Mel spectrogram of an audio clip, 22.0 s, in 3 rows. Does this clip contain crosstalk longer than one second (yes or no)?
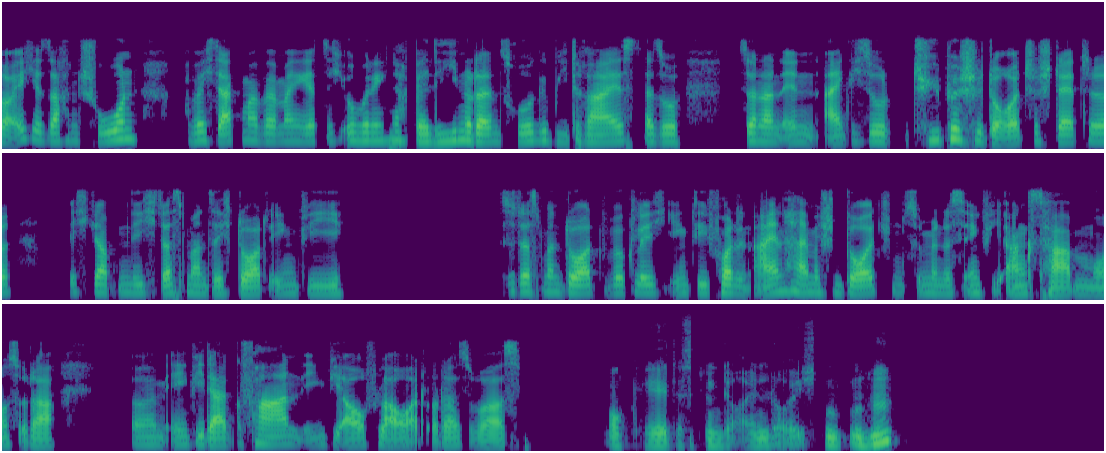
no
